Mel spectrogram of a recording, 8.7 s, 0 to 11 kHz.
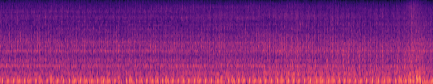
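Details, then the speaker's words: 2003 Ducati 999S, 7,600 miles, after fixing one-cylinder running caused by a clogged injector, replaced with a setup from an '05: even, lumpy V-twin idle with steady low thumps, no skipped beats; both cylinders firing cleanly. "crank it up show you how good it's running this bike has 7 600 miles on it"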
